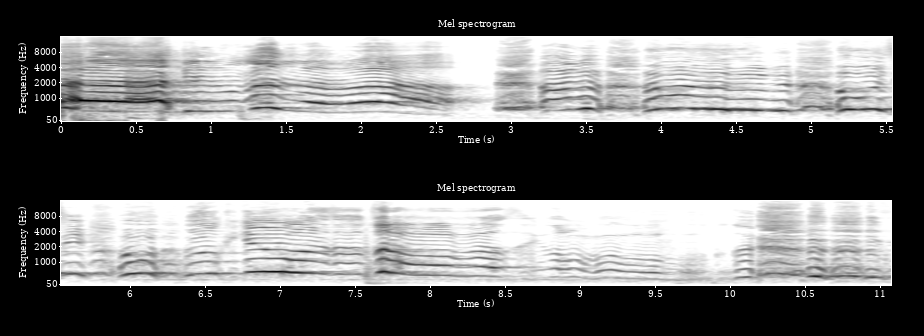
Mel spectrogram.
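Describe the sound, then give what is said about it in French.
A woman sobs and cries theatrically in a staging of Molière's Le Malade imaginaire, her wailing broken into many short gasping bursts that swoop up and down in pitch, with brief pauses between them. “Si vous avez le plaisir de quereller, il faut bien que de mon côté, j'ai le plaisir de pleurer.”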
